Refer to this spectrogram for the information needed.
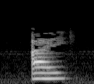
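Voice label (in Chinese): "唉", Mandarin Chinese; hsk; chinese flashcards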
